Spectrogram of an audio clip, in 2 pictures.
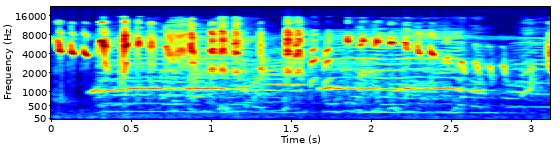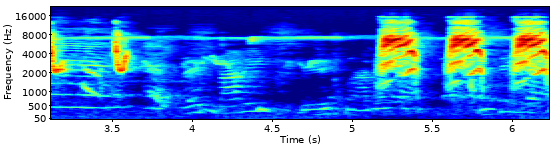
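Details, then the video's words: Long-tailed shrike in fast song: rich ringing, tonal phrases and quick chips at first, then quieter twittering, ending with three loud, harsh, high bursts. "Cendet Super Speed"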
